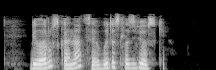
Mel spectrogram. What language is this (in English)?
Belarusian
